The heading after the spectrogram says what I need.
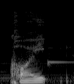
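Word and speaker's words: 佢: This means he or she in Cantonese, and we can read it in koi. But in standard Mandarin Chinese, this character has become a rarely used character, and the pronunciation also changes into qu.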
